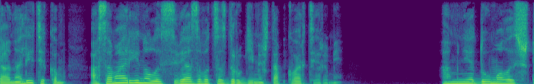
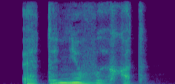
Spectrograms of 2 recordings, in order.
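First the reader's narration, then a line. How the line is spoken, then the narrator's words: Dejected whisper. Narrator (Russian): прошептал сокрушённо Шиллер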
